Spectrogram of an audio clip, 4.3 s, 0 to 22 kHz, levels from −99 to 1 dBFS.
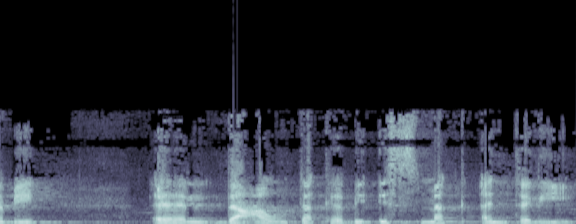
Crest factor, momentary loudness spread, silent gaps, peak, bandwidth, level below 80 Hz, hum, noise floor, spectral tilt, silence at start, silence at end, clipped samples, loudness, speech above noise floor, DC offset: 18 dB; 7 LU; none; 0 dBFS; 11.5 kHz; -52 dBFS; none; -43 dBFS; -3.5 dB/octave; 0 s; 0 s; under 0.1%; -17 LUFS; 25 dB; under 0.1%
